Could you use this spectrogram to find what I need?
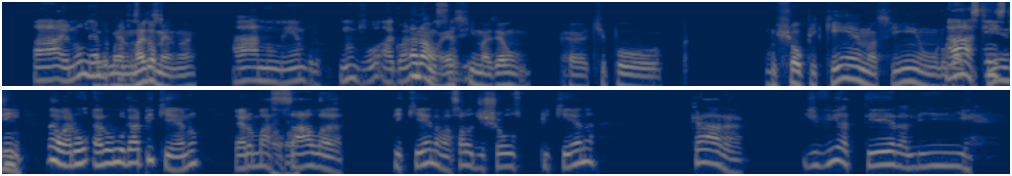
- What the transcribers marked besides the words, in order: tapping
- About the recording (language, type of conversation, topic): Portuguese, podcast, Você pode me contar sobre um lugar que mudou a sua vida?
